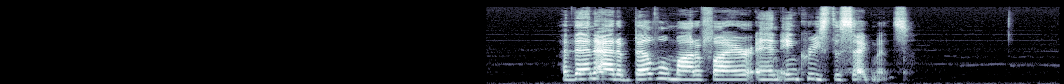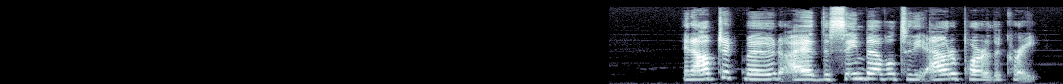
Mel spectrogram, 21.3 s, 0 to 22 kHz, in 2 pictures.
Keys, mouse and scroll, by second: 2.0 KP_Decimal, 2.1 KP_0, 2.4 KP_5, 4.5 click, 9.8 KP_5, 12.8 click, 13.4 KP_Decimal, 13.6 KP_0, 13.8 KP_1, 16.3 click, 17.0 Tab, 19.5 click.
